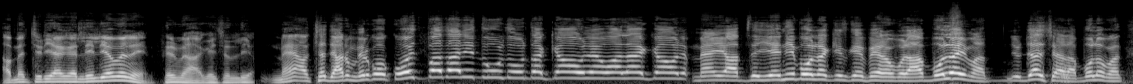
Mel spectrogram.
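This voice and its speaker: A man making a prank phone call, telling a rambling story insistently and repetitively in a mock-earnest deadpan way. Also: high voice, fairly quick, few pauses, clean tone, dry recording, clean studio sound. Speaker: radio prank caller.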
